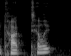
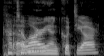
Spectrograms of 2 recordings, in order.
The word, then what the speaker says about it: Cotillard: It is starring, and I'm going to need help with this, Adam Driver and Marion Cotillard? – Marion Cotillard. – Is that how you say it? That's what I thought. – Cotillard. – Cotillard? – It's French.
